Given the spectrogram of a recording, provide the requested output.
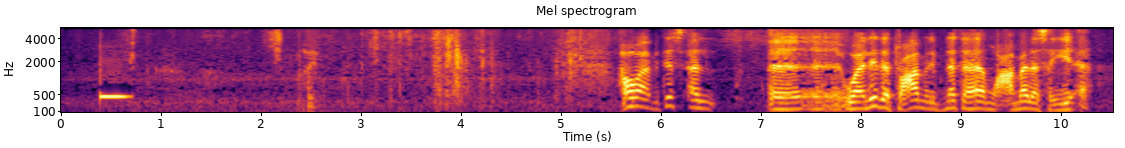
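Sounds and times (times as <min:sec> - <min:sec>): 
electronic telephone beep of an incoming call: 0:00.4 - 0:00.7
speech: 0:05.6 - 0:10.4.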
